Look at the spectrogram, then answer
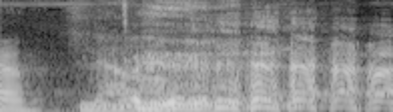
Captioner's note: laughing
